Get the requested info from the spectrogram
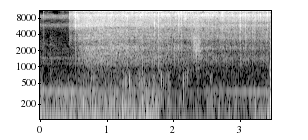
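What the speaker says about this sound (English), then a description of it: "Listen to the sear." A piece of drop ribeye steak searing over radiant heat on a live fire grill, a steady loud sizzle and hiss close up, continuous with small crackles and pops throughout, and no talking.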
